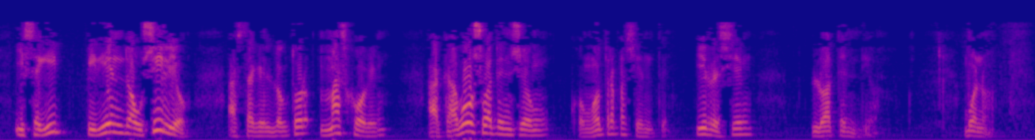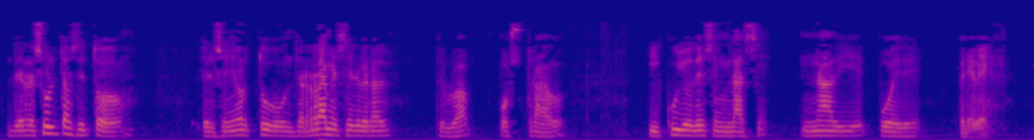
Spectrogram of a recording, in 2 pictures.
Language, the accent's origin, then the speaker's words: Spanish; Peru; Yo me he convencido como peruano que para la falta de vergüenza nunca hay fronteras definidas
